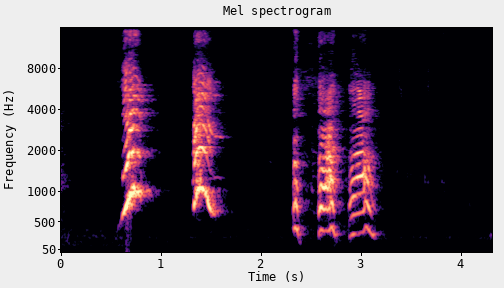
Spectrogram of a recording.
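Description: A woman's voice without clear words, laughing and giving short high exclamations. There is one rising call, then another, then a quick run of three near the middle of the clip.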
